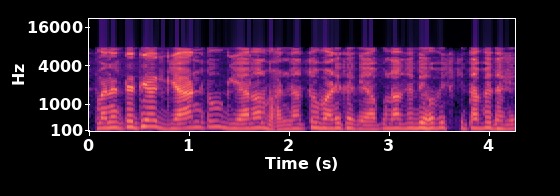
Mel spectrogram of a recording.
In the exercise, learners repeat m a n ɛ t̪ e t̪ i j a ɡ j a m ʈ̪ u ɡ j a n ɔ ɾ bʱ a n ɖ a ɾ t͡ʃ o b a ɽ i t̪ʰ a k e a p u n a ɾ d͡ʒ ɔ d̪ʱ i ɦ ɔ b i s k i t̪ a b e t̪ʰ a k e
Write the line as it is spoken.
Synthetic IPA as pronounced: m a n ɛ t̪ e t̪ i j a ɡ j a n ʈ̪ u ɡ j a n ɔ ɾ bʱ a ɳ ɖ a ɾ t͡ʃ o b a ɽ i t̪ʰ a k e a p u n a ɾ d͡ʒ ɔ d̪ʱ i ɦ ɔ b i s k i t̪ a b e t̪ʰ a k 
